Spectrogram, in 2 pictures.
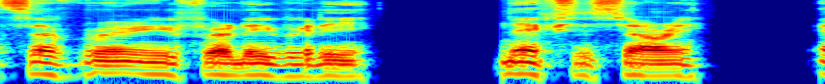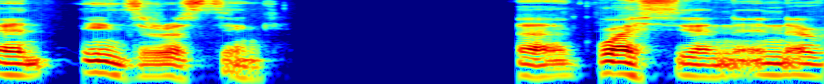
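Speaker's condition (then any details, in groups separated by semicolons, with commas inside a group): ALS; voice severely damaged, hard to understand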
